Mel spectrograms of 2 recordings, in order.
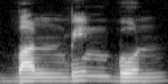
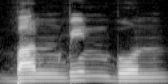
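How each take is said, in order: No difference in how they are said.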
